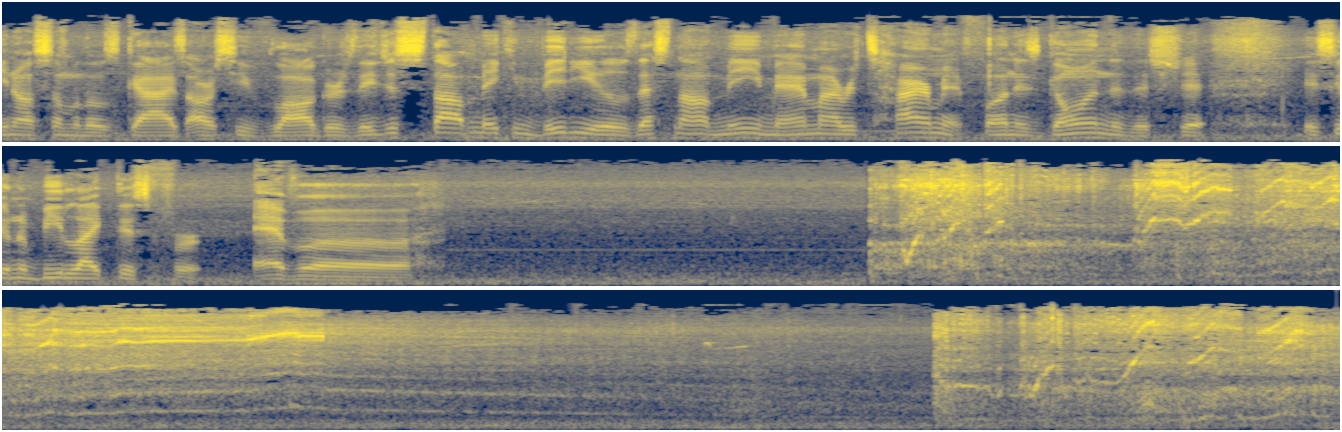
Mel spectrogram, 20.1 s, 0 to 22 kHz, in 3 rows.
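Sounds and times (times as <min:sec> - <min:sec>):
tyres on asphalt: 0:00.0 - 0:07.5, 0:10.2 - 0:20.0
electric motor whining: 0:10.9 - 0:20.0.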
